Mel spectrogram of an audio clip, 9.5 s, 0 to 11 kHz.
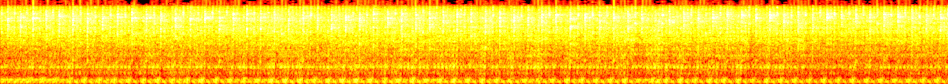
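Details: Tiger-1 engine after rebuild: steady, even idle with quick regular firing beat and bright exhaust rasp, no knocks or misses; normal idle.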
